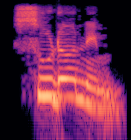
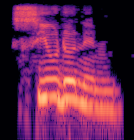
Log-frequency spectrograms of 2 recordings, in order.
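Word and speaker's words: pseudonym: प्रेमचंद जी ने द सूडो निम P silent है यहां पे सूडो निम डिस्कार्डेड मतलब त्याग देना या छोड़ देना सो प्रेमचंद जी ने उस समय छोड़ दिया त्याग दिया द सूडो निम सूडो निम पी साइलेंट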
